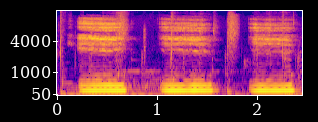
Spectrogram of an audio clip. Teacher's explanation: Tone 1, a natural mid to slightly higher mid flat tone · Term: tone one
